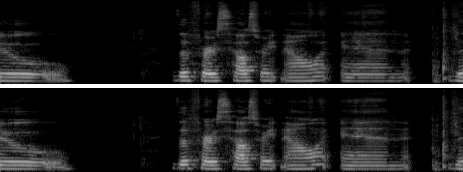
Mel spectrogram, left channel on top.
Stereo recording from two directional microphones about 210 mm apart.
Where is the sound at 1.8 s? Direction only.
35° right (ahead or behind).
